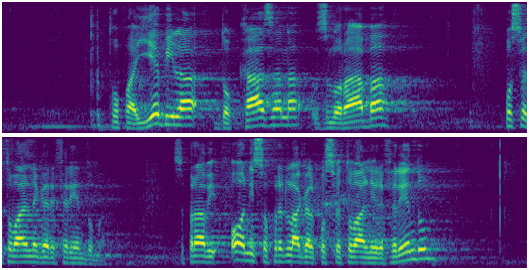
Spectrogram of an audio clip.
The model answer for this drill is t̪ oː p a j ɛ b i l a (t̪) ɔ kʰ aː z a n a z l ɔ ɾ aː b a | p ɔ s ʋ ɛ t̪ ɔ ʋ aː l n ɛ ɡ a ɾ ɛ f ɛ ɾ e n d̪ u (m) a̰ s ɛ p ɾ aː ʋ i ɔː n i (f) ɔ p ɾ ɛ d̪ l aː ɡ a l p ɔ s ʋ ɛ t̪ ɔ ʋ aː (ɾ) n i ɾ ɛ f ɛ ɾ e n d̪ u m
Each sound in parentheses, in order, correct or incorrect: incorrect: d̪, correct, incorrect: s, incorrect: l

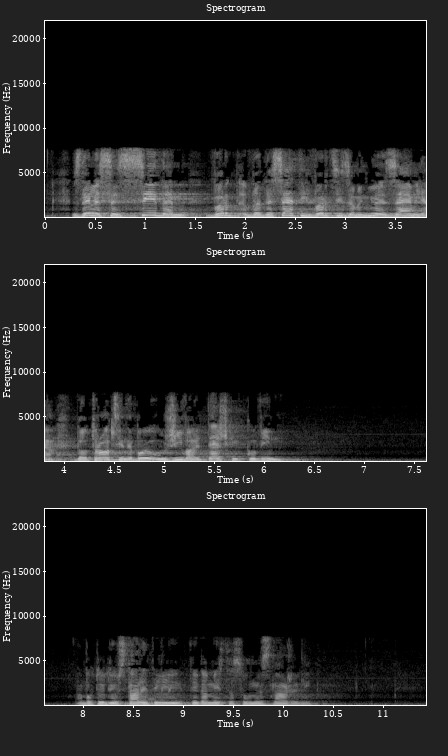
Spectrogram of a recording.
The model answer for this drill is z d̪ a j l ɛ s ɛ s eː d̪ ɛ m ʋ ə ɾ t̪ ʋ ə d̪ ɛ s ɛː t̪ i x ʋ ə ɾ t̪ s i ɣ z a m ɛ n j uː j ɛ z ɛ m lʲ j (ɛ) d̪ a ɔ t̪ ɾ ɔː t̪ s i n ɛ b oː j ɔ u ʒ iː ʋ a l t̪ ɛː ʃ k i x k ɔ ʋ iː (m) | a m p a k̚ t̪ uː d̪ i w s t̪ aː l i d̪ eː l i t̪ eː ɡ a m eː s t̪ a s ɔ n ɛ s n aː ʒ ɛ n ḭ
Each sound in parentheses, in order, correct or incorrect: incorrect: a, incorrect: n

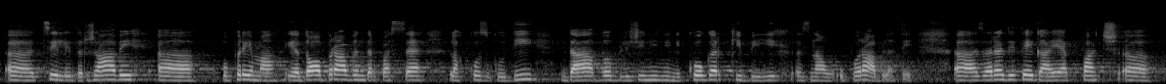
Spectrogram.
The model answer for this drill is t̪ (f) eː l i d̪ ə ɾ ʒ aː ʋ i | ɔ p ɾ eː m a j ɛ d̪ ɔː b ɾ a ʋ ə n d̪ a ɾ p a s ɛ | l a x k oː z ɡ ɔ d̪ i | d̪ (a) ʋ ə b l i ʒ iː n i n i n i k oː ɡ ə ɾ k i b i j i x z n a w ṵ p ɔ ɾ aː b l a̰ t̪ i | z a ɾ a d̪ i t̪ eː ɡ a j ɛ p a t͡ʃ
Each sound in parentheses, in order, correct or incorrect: incorrect: s, correct

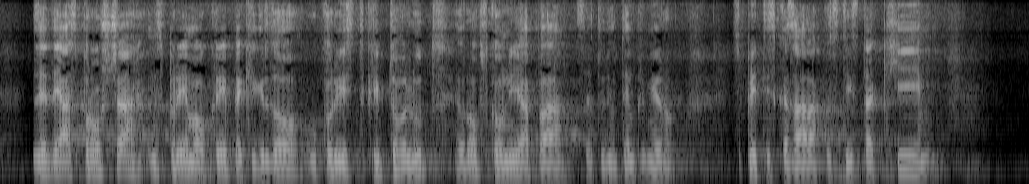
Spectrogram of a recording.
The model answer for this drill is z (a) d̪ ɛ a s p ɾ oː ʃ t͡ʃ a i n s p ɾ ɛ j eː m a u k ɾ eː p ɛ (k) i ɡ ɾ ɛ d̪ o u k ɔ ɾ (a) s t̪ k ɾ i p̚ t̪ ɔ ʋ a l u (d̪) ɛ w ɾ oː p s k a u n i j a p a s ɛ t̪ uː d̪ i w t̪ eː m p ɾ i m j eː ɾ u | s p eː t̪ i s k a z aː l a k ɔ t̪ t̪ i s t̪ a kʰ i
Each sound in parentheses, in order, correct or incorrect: incorrect: e, correct, incorrect: i, incorrect: t̪

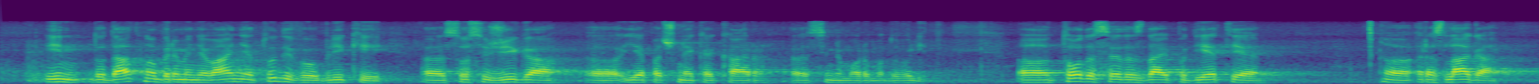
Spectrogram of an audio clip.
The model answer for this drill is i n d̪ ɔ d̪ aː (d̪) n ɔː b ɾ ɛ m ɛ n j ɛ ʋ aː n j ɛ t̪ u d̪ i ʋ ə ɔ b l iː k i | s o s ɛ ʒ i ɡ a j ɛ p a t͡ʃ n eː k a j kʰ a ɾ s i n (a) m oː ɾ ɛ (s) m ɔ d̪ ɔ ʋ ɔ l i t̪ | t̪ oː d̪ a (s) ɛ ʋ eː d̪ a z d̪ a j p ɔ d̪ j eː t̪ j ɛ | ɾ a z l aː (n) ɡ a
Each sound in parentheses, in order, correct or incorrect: incorrect: t̪, incorrect: ɛ, incorrect: none, correct, incorrect: none

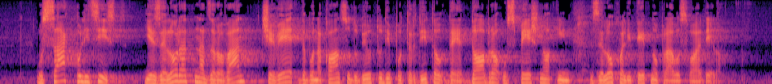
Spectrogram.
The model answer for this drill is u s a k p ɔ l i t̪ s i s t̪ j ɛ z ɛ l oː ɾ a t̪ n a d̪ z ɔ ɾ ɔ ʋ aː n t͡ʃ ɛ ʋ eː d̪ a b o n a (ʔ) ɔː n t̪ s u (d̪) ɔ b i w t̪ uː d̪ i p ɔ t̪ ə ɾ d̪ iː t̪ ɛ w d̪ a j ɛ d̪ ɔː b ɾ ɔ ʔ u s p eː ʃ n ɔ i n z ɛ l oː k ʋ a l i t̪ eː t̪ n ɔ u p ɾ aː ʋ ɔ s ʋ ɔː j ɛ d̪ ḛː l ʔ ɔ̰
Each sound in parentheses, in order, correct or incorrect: incorrect: k, correct

